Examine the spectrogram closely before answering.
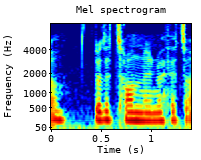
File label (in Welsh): "ton", Welsh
